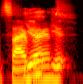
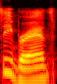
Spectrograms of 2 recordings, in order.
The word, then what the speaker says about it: Seabrands: just for my knowledge, am I enunciating your last name correctly? Is it Sybrands? It's Seabrands, but I've been called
